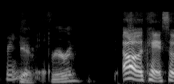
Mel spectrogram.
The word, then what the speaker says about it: Frieren: Frieren? Yeah, Frieren.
